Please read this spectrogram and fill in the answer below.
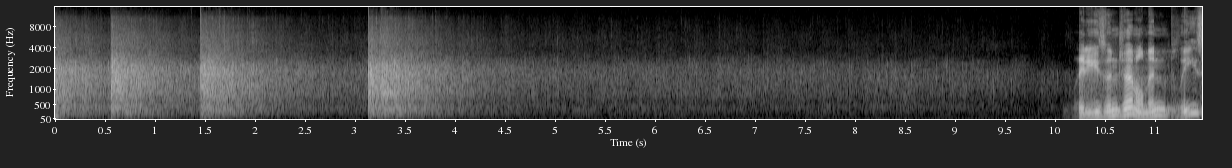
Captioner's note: applause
